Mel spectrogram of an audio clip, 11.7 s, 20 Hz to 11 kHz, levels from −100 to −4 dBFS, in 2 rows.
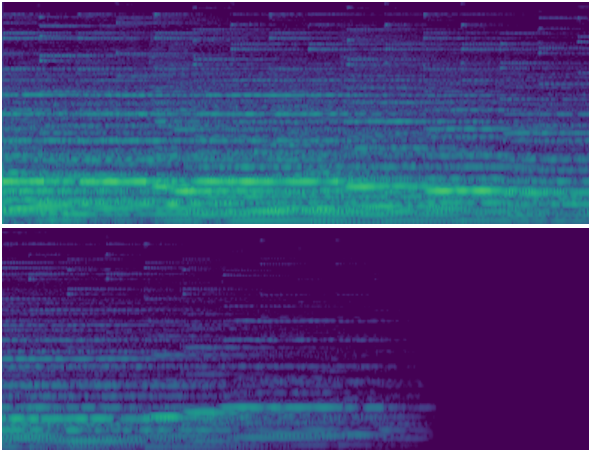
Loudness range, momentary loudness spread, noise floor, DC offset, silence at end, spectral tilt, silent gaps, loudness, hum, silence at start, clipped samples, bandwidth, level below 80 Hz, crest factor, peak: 17 LU; 19 LU; -77 dBFS; under 0.1%; 2.4 s; -6.5 dB/octave; none; -40 LUFS; none; 0 s; under 0.1%; 11 kHz; -70 dBFS; 16 dB; -26 dBFS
